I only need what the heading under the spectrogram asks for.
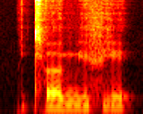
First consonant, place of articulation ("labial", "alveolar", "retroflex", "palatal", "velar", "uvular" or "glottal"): palatal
